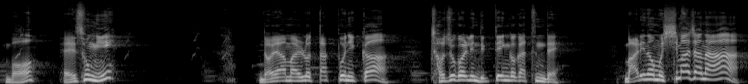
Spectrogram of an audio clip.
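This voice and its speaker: An actor playing a small, cunning stray puppy shapeshifter in an audio drama, cutely pleading and cockily muttering to himself. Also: male voice, medium pitch, unhurried, pauses often, faint music behind, close to an everyday voice. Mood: alarmed, indignant.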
